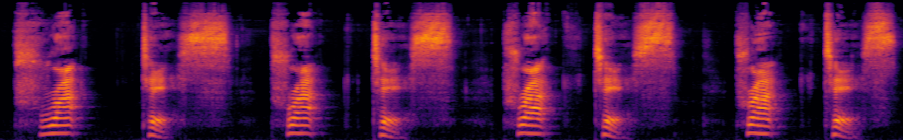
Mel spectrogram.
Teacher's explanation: s at the end is nice and soft there's no K sound there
